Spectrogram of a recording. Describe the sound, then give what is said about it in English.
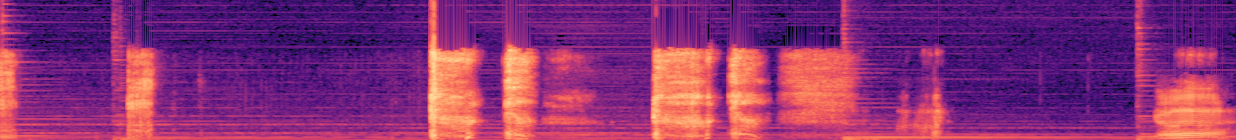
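Coughing from a person who is ill with an upset stomach: a series of harsh, raspy coughs in irregular bursts, some bunched in quick clusters, with quiet pauses between them and a low steady hum underneath. “the more I cough, the more I feel my stomach is going inside out. I'm not even kidding how my stomach is feeling right now with coughing every single minute.”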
